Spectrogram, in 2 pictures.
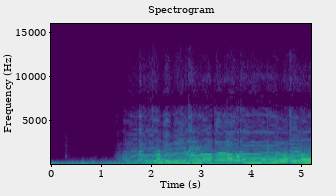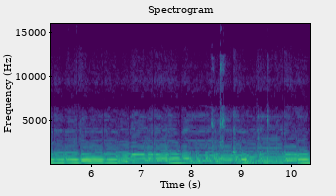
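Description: Instrumental background music fading in about a second and a half in: a stepwise string melody over a steady low drone note.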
